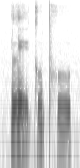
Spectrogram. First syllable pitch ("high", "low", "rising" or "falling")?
low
